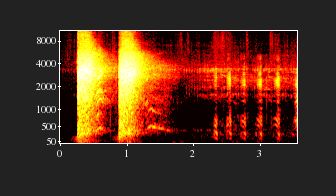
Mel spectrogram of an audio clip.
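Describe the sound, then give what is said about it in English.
Two sharp, loud gunshots fired at a bank guard during a robbery scene in a radio drama, each a crack with a decaying tail about half a second apart, followed by a few softer, evenly spaced knocks. “It was a guard. It's a corpse now. Oh, that sure was good shooting, Mr. Peacher.”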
